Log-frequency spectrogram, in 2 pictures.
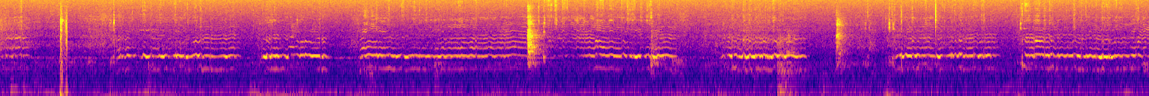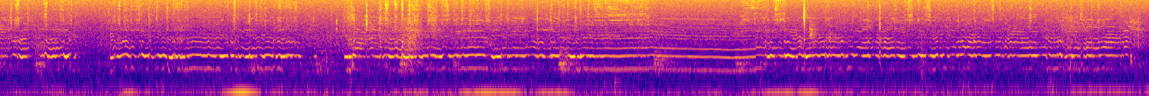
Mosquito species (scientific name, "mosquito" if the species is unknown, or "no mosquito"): Anopheles arabiensis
